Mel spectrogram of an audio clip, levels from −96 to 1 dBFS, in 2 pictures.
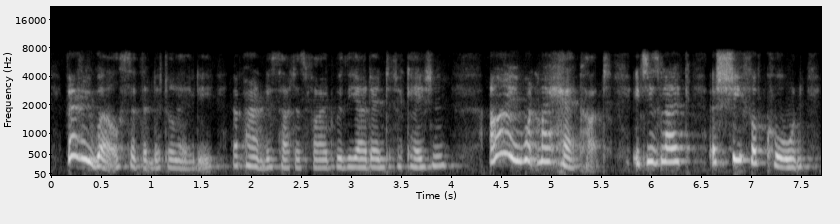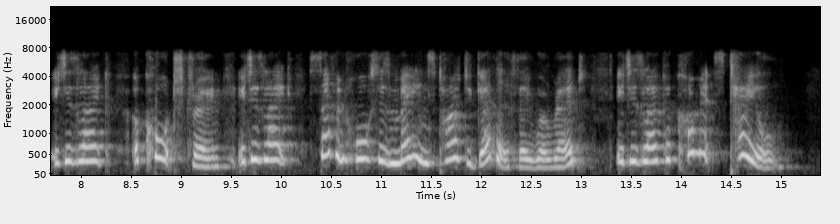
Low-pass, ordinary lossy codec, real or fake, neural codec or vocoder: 7.2 kHz; Opus, 32 kbps; fake; codec, 16 kHz, 16 kbps, FreqCodec, smaller model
